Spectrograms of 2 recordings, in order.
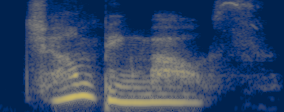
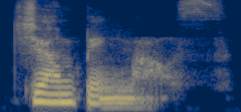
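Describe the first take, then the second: First: Soft whispered, slow name; the mouse whispering his new name; awed whisper. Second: Said in the usual way. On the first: Acted. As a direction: breathe the name in wonder.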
